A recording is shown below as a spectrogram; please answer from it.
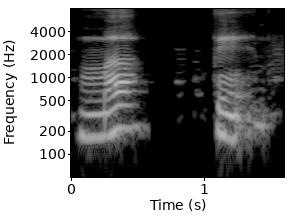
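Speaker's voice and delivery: "Muffin" broken into muh and fin with a gap; two slow, separate beats on Muffin; split into syllables. Shown as a demonstration. Teacher lets children try counting, splitting "Muffin" into two slow syllables. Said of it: "Try again".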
